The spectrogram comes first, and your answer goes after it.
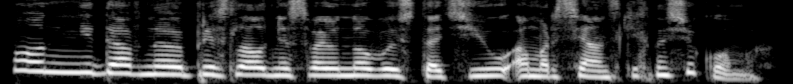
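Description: A woman reader voicing a calm, curious father in an audiobook, asking quiet questions. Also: medium pitch, moderate pace, no room sound, studio quality, lightly acted. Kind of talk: audiobook reading.

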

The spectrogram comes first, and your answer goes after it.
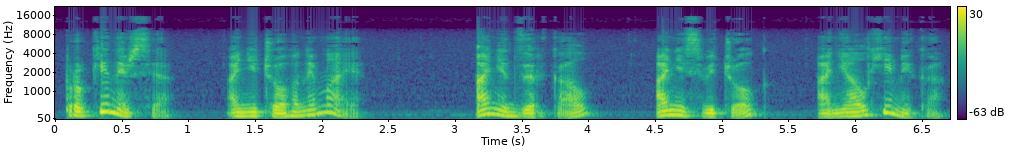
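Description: A man's voice: medium pitch, big pitch swings, moderate pace, darkish tone, breathy edge. A man voicing a stubborn young red-haired woman, a witch who keeps insisting, in an audiobook. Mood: insistent. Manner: urgent, pushy.

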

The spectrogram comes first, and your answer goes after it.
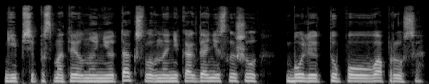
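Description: An audiobook narrator reading a novel with even, measured narration. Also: mid-range voice, no echo, studio quality. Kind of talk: scripted narration.

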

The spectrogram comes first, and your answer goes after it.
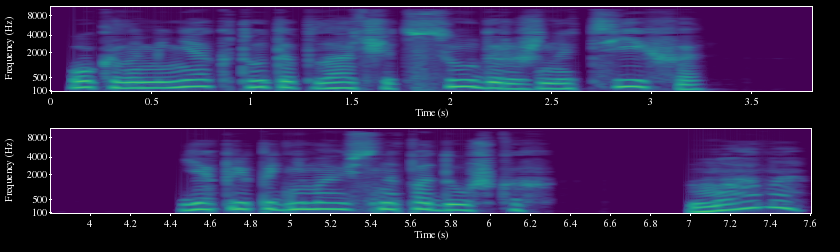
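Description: A man's voice: fairly high pitch, dry recording, clean studio sound. Man reading a story aloud. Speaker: audiobook reader. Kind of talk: scripted narration.

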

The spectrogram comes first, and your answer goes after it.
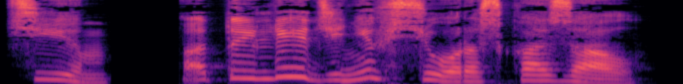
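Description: A woman's voice: a little high, very animated, slow, heavily acted. Woman doing a worried ghost-fearing village boy. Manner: worried, insistent. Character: anxious village boy who believes in ghosts.

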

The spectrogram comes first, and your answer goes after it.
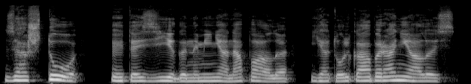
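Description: Guy doing a feisty young heroine, indignant, protesty, voice pushed up higher. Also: little pitch movement, normal speed, smooth, close to an everyday voice. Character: headstrong defiant young heroine.

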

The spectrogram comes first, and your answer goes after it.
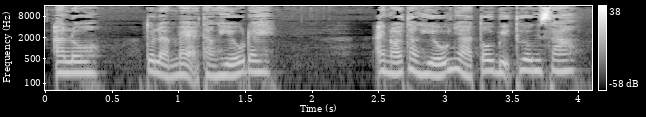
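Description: Một người phụ nữ đọc truyện, nhập vai một bà mẹ nông thôn hoảng loạn, giọng khàn khàn, trầm tối, nói dồn dập như van xin. Giọng đọc truyện audio, lời người mẹ gấp gáp. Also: female voice, medium pitch, quick pace, mellow, natural voice. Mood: panicked. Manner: frantic, wailing pleas. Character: panicked middle-aged village mother.

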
